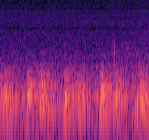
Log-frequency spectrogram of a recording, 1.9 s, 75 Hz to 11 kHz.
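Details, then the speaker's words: Fetal heartbeat on a CTG monitor recording contractions while the mother was in early labor with a baby girl: rapid, regular whooshing pulses at about 140 a minute. "it's like when you when they record your your labor waves coming and the heartbeat of the baby and they had me connected to this machine"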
